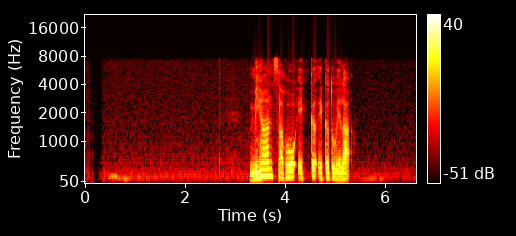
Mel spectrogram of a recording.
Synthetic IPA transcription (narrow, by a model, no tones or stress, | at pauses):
miɦaːnsaɦoːʔekːəʔekət̪uʋela̰ː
